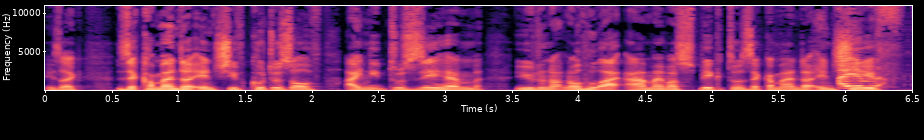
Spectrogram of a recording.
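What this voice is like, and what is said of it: Put-on German accent. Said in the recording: “I am speaking with an accent. ... I am German ... I am German, Austrian, German.”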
